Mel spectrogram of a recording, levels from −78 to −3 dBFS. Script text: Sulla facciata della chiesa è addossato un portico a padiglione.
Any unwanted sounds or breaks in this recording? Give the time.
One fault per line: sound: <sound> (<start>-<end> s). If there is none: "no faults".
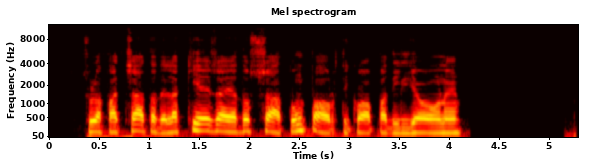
no faults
